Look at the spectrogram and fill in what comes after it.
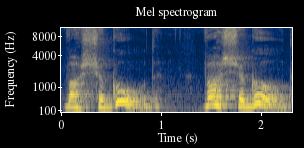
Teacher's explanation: The RS combination in the word varsågod makes the sh sound, especially in Stockholm. That's why we say varsågod and not varsågod.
